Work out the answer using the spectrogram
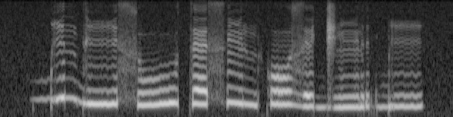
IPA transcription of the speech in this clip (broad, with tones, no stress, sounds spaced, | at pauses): ɡ͡b i˦ n d iː˨ s uː˨˦ t ɛ˦ s ĩ˦˨ n k o˦ z ɪ˨ d͡ʒ ĩ˨ r ɡ͡b i˦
